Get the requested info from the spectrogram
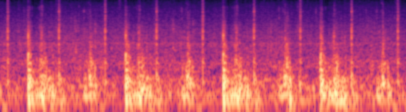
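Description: Heavy thunderstorm rain pelting a car's windshield and roof: sharp drop taps several times a second over a low rumble that swells about once a second.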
